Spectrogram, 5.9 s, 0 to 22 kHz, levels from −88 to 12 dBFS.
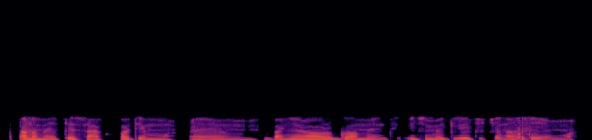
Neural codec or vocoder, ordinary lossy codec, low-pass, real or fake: codec, 44.1 kHz, 7.8 kbps, DAC; MP3, 32 kbps; 3.6 kHz; fake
